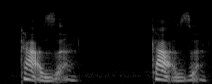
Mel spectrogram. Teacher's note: first stressed second syllable unstressed. It's weaker. Kaz Mad. And then here we have a graphic accent.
